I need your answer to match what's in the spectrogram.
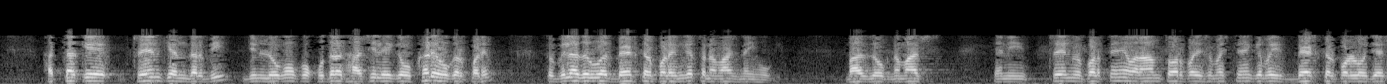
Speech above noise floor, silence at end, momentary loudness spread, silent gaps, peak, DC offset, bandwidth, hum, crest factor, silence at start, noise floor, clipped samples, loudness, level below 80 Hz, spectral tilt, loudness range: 32 dB; 0 s; 11 LU; none; 0 dBFS; under 0.1%; 5.4 kHz; none; 12 dB; 0.45 s; -44 dBFS; 0.4%; -12 LUFS; -42 dBFS; -7.5 dB/octave; 4 LU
